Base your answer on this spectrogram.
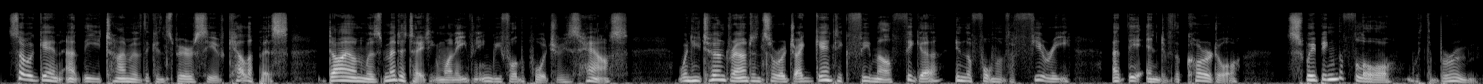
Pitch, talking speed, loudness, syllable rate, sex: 145 Hz, 200 wpm, -22 LUFS, 5.9 syllables/s, male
